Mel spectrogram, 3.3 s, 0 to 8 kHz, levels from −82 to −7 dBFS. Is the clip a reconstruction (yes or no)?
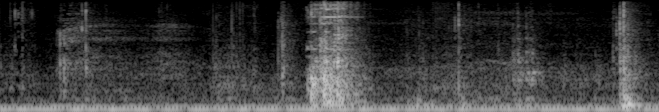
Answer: no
